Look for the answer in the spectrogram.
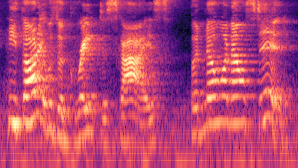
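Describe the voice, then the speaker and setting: A woman teacher reading a children's storybook aloud in an expressive, dramatic way with drawn-out phrases. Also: fairly high pitch. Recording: roomy echo, light background noise.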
